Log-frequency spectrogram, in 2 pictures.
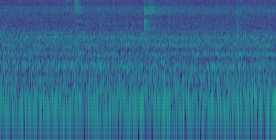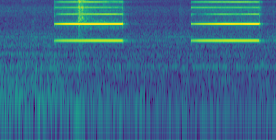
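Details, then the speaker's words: Air fryer after cooking: steady fan whoosh recirculating hot air, then two long even high beeps about two seconds apart; normal cool-down cycle. "all right right now it's doing the cool down"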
